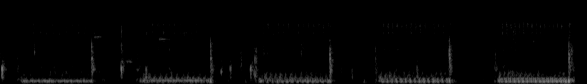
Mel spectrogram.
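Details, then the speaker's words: Rhythmic motor hum in pulses of about 50 a minute with soft clicks: a Spectra S2 hospital-grade closed-system electric breast pump in expression phase, with tubing connected, fairly quiet. "so once you have the tubing connected you guys can see or here how loud it is it is actually not loud at all"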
